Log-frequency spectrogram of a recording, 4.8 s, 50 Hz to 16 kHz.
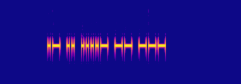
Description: Morse code, heard as a keyed tone, about 25 wpm, 700 Hz. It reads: AI4MO
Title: USA Call Signs - 5 Characters - 25wpm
